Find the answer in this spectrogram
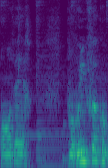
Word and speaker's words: Anvers: ya aussi la ville d'anvers c'est anvers à anvers pour une fois qu'on prononce dès le est sans fin de vos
